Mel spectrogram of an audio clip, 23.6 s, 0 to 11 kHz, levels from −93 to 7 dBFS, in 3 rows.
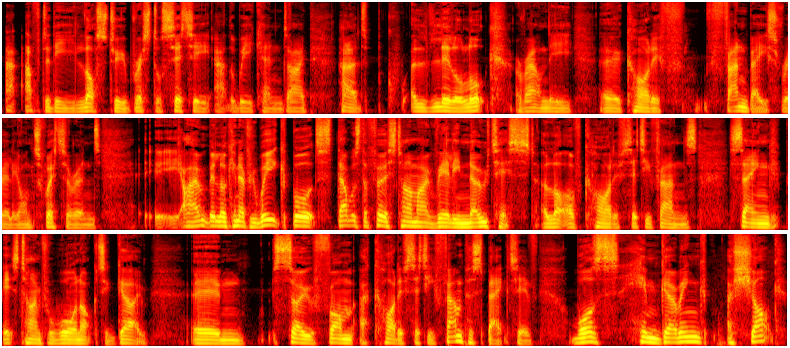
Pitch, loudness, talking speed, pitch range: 105 Hz, -22 LUFS, 165 wpm, 95-125 Hz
